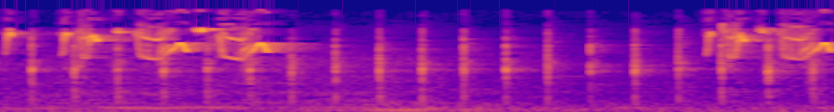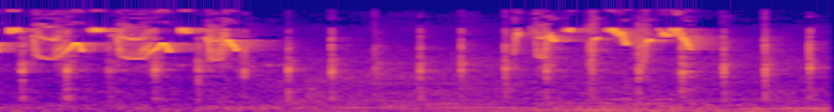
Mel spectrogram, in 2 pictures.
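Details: Van Hasselt's sunbird singing vigorously: high, thin whistled phrases with quick sweeping notes in bursts, over a steady run of sharp dry clicks about twice a second.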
